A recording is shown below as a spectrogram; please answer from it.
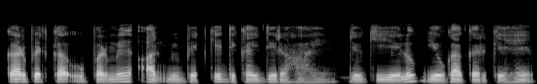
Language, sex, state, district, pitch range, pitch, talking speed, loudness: Hindi, male, Arunachal Pradesh, Longding, 105-110 Hz, 105 Hz, 210 wpm, -19 LUFS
